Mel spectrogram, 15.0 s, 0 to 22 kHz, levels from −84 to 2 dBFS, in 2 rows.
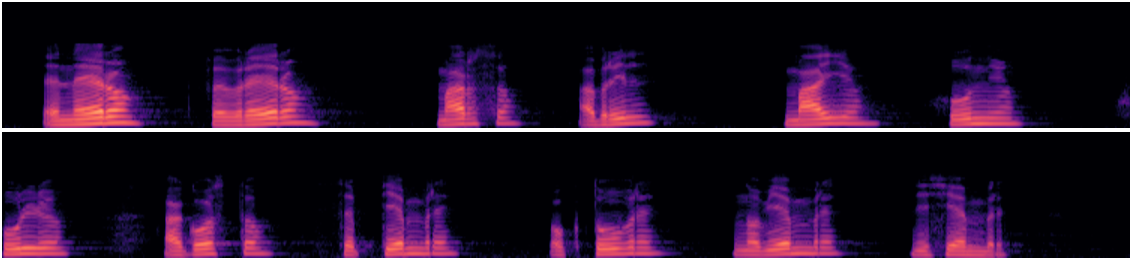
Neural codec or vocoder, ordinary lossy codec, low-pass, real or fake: none; AAC, 48 kbps; 5.4 kHz; real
